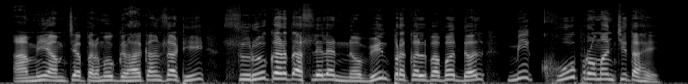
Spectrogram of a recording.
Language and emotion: Marathi, happy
